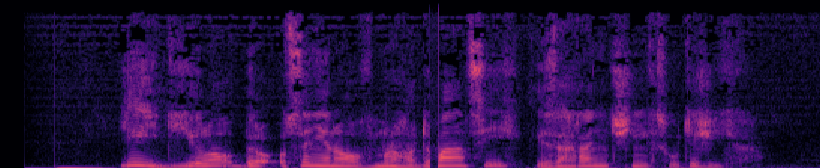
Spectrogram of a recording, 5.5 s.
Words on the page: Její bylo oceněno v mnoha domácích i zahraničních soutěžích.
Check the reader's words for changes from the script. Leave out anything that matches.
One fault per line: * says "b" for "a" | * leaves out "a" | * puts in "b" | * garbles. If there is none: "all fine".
* puts in "dílo"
